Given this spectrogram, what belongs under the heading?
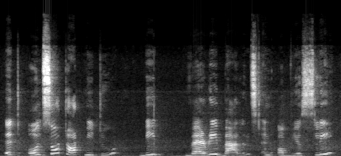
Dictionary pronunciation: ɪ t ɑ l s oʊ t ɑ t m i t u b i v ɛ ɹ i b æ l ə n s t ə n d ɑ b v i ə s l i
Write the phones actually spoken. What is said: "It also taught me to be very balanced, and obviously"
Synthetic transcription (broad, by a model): ɪ t ɑ l s oʊ t ɑ t m i t u b i v ɛ ɹ i b æ l ə n s t ə n d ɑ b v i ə s l i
